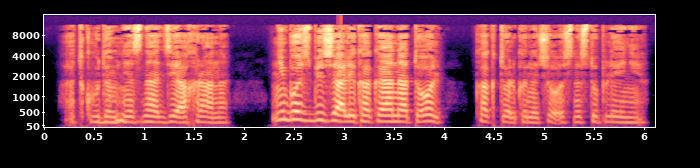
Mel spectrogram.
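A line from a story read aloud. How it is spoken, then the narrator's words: Hoarse. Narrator (Russian): Владислав сипло сказал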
